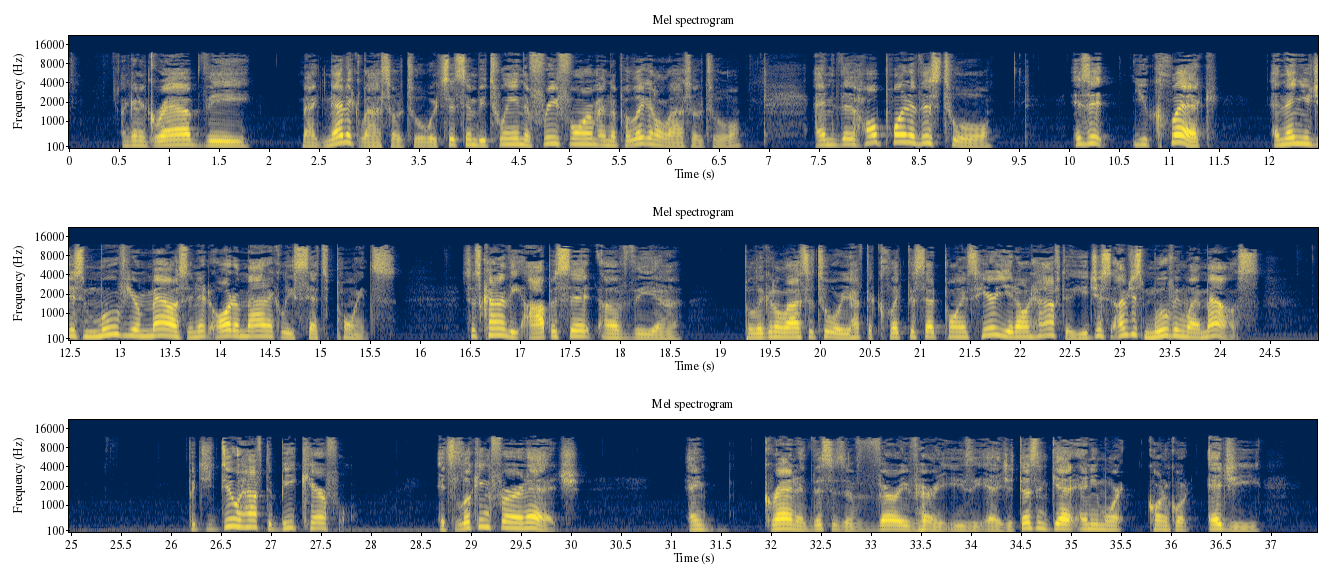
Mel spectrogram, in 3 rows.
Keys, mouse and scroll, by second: 1.6 click, 10.8 click.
